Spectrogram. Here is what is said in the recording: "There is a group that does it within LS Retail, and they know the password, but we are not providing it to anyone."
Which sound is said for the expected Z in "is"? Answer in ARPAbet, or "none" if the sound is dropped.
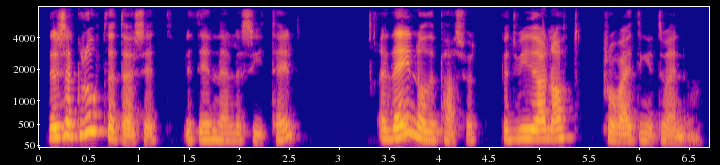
S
